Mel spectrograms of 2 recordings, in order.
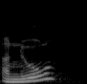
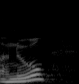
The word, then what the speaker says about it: Anil: The young man, some of you were in here and you heard that story about Anul. It's spelled A-N-I-L, Anul.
